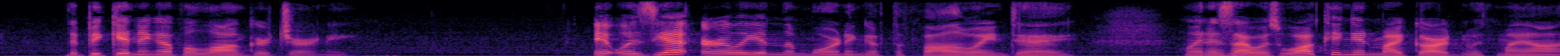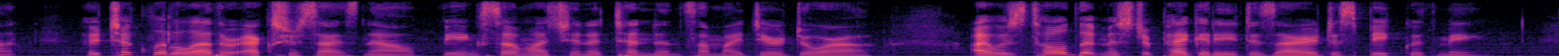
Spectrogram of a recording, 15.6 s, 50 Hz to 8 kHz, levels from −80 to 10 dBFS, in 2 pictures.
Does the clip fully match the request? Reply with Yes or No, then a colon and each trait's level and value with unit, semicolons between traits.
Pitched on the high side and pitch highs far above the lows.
Yes: high, 200 Hz; wide, 6.2 semitones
